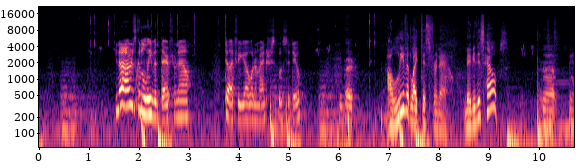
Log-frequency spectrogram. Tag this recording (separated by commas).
Speech, Bird, Music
